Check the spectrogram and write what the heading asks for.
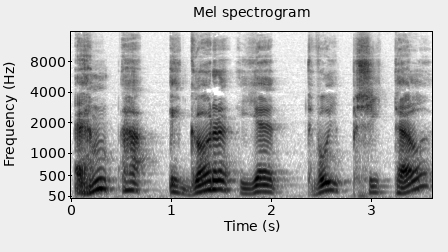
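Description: A man's voice: fairly high pitch, very animated, breathy edge, heavily acted. A man voicing a young woman disguised as a male recruit in an audiobook, speaking dryly and guardedly. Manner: dry, guarded.

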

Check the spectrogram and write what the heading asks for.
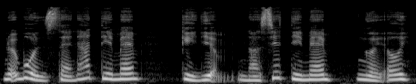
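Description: A woman's voice: on the high side, normal speed, warm tone, dry recording, clean studio sound, natural voice. A woman reading the lines of a torn, tearful young woman in an emotional, questioning lament. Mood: longing.

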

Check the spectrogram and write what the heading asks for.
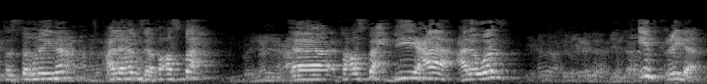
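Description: Male teacher, high voice, explains step by step, laughs often, heard from a distance. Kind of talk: classroom grammar lesson. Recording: echoey room, mic far away.

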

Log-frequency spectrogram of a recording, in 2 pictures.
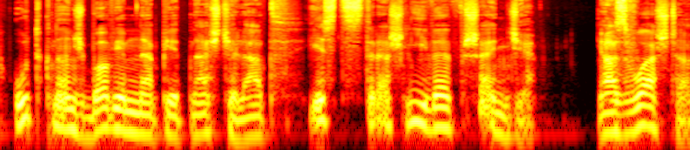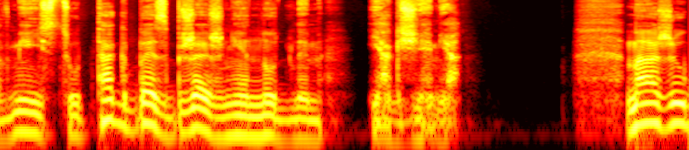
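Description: A man narrating an audiobook with expressive, dryly ironic storytelling. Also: on the low side, no room sound, studio quality. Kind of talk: scripted narration.

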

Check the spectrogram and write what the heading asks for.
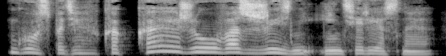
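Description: A kind grown woman who speaks softly to the children around her, amused and a little wistful, as a woman reading the audiobook puts her on. Her voice rises and falls in a lively way as she talks. It is a warm storybook scene. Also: fairly low pitch, unhurried. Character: kind adult woman, curious and fond of children. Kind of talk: audiobook character voice.

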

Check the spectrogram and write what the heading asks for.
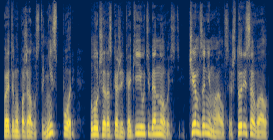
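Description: A man's voice: medium pitch, very animated, brisk, a little mellow, natural voice. A man voicing a chatty young woman, a caring little sister who talks on and on. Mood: chatty, coaxing. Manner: talkative, eager and fussing.

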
